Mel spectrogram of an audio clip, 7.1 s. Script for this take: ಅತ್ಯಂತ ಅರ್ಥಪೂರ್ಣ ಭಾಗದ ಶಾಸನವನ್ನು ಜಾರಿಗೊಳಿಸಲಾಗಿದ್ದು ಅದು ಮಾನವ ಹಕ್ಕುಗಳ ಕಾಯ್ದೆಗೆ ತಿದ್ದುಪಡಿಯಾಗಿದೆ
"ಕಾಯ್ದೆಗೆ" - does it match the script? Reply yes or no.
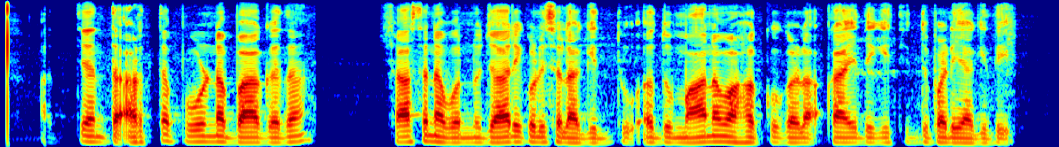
yes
